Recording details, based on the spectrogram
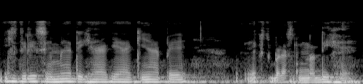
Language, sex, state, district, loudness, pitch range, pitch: Hindi, male, Jharkhand, Palamu, -16 LUFS, 110-125 Hz, 115 Hz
